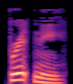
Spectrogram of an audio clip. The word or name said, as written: brittnay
